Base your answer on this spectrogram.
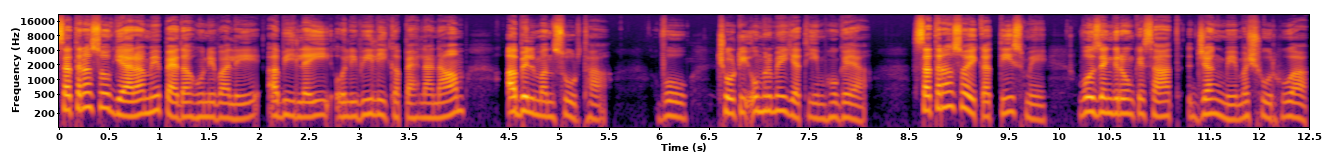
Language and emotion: Urdu, neutral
